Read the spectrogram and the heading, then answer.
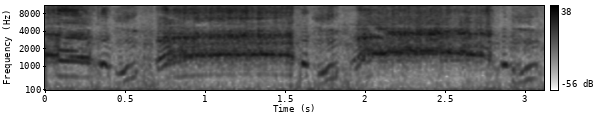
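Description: A baby screams close-up in a car, two long piercing wails broken by short gasping breaths and whimpers, over a steady low engine rumble.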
